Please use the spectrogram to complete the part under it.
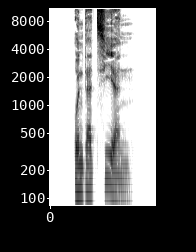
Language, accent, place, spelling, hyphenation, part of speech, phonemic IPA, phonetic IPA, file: German, Germany, Berlin, unterziehen, un‧ter‧zie‧hen, verb, /ˌʊntɐˈtsiːən/, [ˌʊntɐˈtsiːn], De-unterziehen.ogg
- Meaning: 1. to subject 2. to undergo 3. to fold in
